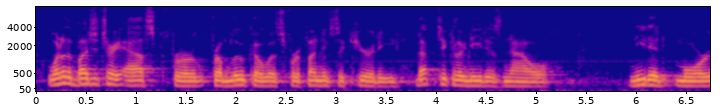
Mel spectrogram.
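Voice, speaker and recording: An unremarkable speaking voice from a man with an American accent, medium pitch, fairly even intonation and a moderate pace. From West Texas. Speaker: public commenter. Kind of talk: public comment at council meeting. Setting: city council chamber.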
